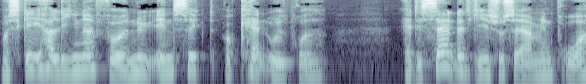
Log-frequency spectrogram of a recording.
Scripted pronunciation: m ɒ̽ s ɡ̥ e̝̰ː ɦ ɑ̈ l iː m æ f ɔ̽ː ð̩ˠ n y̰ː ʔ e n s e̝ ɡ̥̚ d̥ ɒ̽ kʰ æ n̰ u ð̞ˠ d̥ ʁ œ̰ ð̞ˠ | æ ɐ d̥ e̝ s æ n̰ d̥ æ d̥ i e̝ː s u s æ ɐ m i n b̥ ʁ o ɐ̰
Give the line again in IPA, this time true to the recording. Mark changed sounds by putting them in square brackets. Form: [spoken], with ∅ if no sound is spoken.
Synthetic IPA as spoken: m ɒ̽ s ɡ̥ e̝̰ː ɦ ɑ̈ l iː [n] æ f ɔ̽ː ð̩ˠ n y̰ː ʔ e n s e̝ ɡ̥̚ d̥ ɒ̽ kʰ æ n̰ u ð̞ˠ [b̥] ʁ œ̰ ð̞ˠ | æ ɐ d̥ e̝ s æ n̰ d̥ æ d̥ [j] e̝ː s u s æ ɐ m i n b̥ ʁ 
